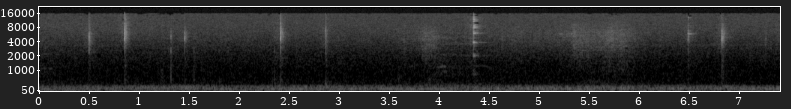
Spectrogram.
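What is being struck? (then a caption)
Glass shot glass partly filled with water. Long painted fingernails tap a small, hollow glass shot glass partly filled with water, held in the fingers. Sharp, bright clicks with almost no ring sound at irregular intervals over a steady low hum.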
